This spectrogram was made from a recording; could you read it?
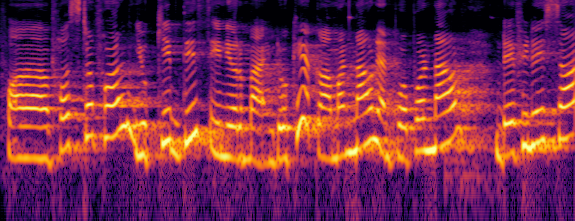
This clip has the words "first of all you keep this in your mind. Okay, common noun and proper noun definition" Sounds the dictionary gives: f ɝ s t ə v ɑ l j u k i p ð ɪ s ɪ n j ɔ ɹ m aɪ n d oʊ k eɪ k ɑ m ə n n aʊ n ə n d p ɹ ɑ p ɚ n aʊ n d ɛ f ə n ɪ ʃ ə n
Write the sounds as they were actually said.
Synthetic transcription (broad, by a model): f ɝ s t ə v ɑ l j u k i p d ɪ s ɪ n j ɔ ɹ m aɪ n d oʊ k eɪ k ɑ m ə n n aʊ n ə n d p ɹ ɑ p ɚ n aʊ n d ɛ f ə n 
